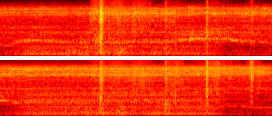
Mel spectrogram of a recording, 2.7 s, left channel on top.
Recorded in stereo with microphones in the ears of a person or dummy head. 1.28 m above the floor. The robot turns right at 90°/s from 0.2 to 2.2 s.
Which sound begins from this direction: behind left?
Crumpling, at 0.9 s.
